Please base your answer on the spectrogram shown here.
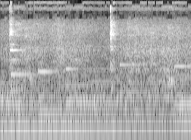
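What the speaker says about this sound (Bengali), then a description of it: "এগুলো কষানো হচ্ছে" Mutton and potatoes sauté (kosha) in a pan with a steady, soft sizzle, broken by two light metallic clinks of a stirring utensil.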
